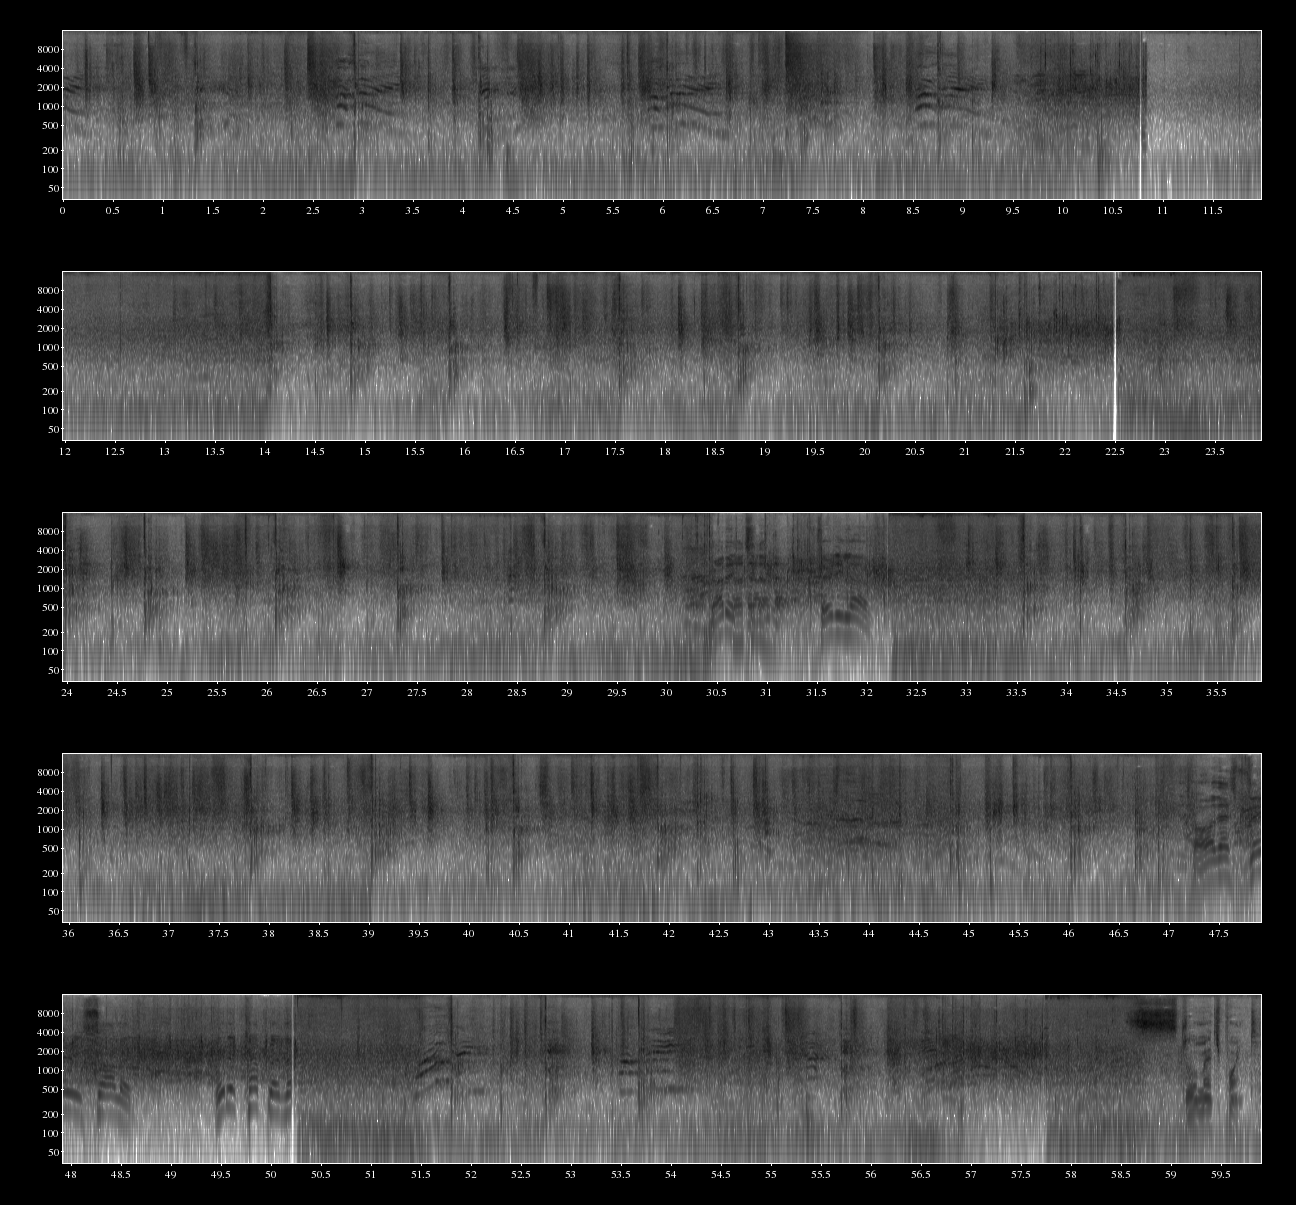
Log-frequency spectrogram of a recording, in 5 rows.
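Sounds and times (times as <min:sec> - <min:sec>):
racket striking tennis ball: 0:00.0 - 0:10.9, 0:13.4 - 0:21.9, 0:22.5 - 0:30.6, 0:32.2 - 0:47.3, 0:50.8 - 0:57.0
players grunting: 0:08.5 - 0:10.8, 0:30.0 - 0:32.2, 0:41.8 - 0:50.3.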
